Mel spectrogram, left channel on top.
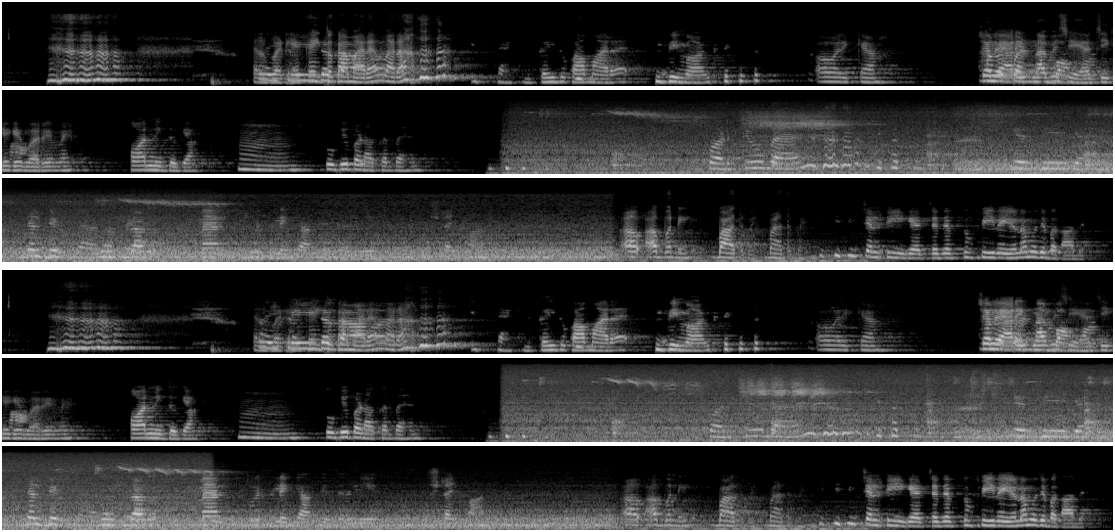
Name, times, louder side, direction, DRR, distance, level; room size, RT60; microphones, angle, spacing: voice 1, 0.4-1.9 2.5-4.6 5.7-5.8 8.1-8.8 9.8-11.8 13.5-14.1 18.2-19.8 23.0-23.7 24.3-24.7 28.4-30.3, left 2 dB, 30° left, 9 dB, 1.6 m, -27 dB
voice 2, 1.9-2.2 2.6-4.0 5.0-6.3 6.5-7.4 9.8-11.4 12.4-13.1 14.3-15.3 16.1-16.4 20.0-20.3 20.6-20.9 21.2-23.8 24.1-26.0 26.4-27.1 30.4-33.0, right 3 dB, 25° right, 15 dB, 0.7 m, -26 dB
sound 1, 15.9-30.9, right 1 dB, 50° right, 2.2 m, -38 dB
sound 2, 16.1-24.3, right 4 dB, 75° right, 6.3 m, -30 dB
sound 3, 20.6-28.3, equal, 55° left, 4.0 m, -26 dB
28.5 x 19.5 x 7.9 m, 1.2 s
head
